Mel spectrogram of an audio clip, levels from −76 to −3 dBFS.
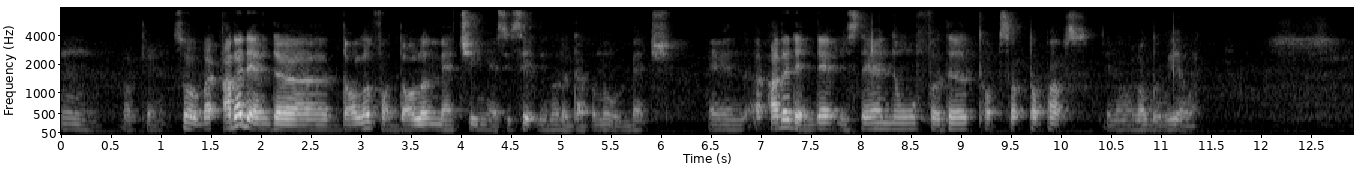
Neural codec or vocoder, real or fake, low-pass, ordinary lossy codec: codec, 16 kHz, 6 kbps, DAC; fake; 7.2 kHz; none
